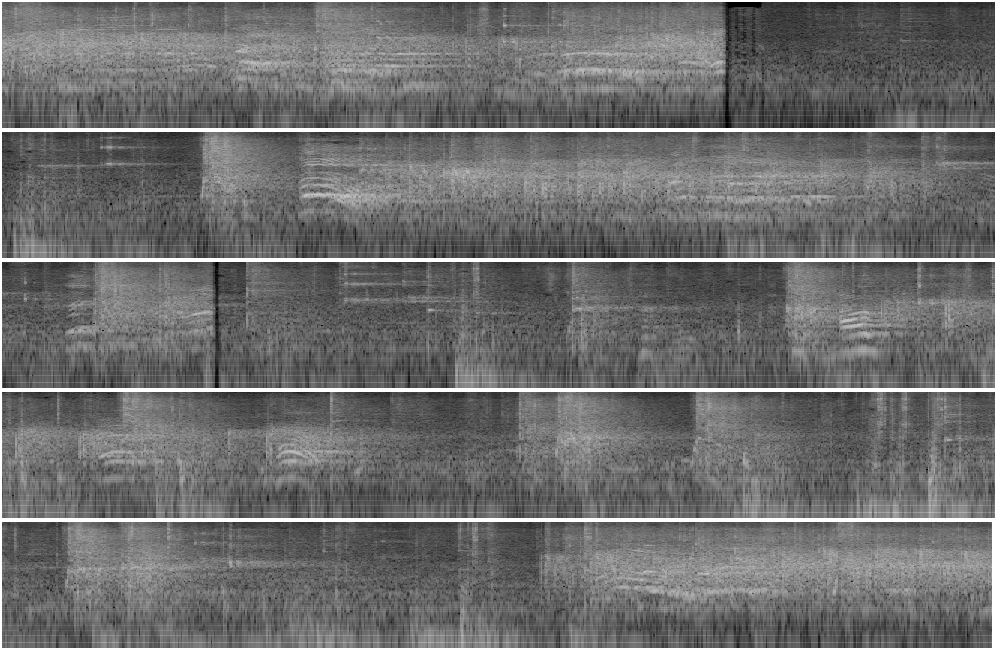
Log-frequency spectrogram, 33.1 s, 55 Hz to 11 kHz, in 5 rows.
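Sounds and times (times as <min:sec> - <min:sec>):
shoes squeaking on floor: 0:05.7 - 0:07.9, 0:12.8 - 0:13.8, 0:14.7 - 0:17.4, 0:19.1 - 0:20.3, 0:25.2 - 0:30.0.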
